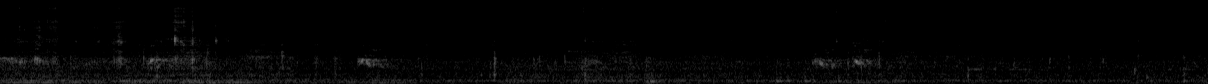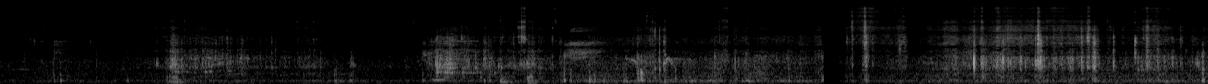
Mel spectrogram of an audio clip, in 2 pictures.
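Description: A person eating in a vehicle cab: faint chewing at first, then from about fourteen seconds in, repeated crinkling and rustling of food packaging.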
